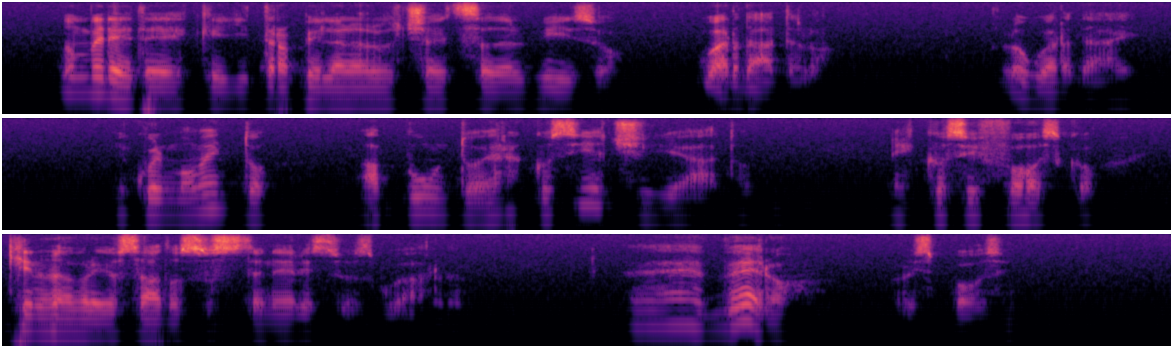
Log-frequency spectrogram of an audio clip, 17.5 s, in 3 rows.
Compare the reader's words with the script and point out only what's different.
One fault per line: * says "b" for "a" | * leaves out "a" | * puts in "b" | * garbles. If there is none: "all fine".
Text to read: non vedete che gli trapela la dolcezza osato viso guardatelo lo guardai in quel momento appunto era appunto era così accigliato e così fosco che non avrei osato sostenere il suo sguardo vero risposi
* says "dal" for "osato"
* leaves out "appunto era"
* puts in "è"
